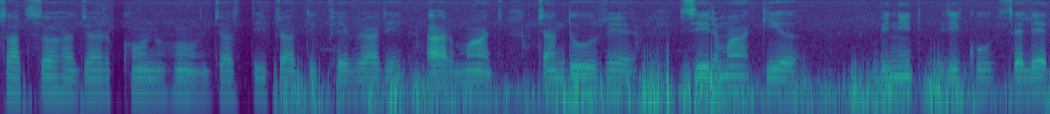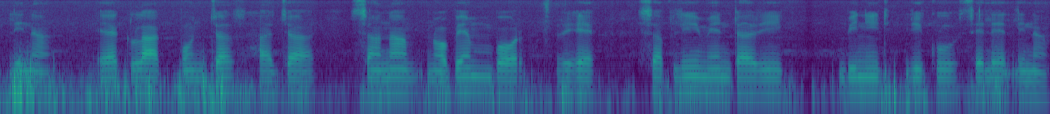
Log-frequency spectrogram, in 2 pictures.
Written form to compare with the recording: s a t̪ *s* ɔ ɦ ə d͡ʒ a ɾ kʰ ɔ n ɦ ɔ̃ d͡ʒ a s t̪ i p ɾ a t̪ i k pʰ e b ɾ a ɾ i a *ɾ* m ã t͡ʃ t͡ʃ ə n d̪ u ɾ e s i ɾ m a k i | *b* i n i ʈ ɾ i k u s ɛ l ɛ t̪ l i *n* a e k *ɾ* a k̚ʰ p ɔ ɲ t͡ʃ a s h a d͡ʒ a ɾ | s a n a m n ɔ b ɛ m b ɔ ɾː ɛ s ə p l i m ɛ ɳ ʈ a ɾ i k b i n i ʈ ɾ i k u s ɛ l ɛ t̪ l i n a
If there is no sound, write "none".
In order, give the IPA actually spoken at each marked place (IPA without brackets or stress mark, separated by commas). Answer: s, ɾ, b, n, l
